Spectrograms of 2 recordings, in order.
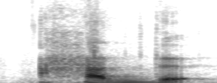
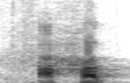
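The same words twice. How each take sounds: First: The final consonant ends with an echoing bounce. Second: The final consonant stops flat with no echo. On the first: The speaker calls it right. "tapi harus ada pantulannya" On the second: The speaker calls it wrong. "Jadi bacanya nggak boleh Ahad aja"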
